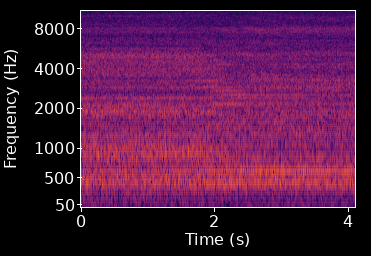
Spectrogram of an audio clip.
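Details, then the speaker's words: Easun iCharger 8048 MPPT solar charge controller holding about 1.3–1.48 kW, 59 V input, about 48–50 A battery charge: loud steady fan rush over a constant hum, almost inverter-loud but keeping the unit at 37–38 °C. Normal cooling fan noise. "It has one big disadvantage, namely that it is terribly loud. It almost rivals the sound of an inverter, but in return it cools itself very well."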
